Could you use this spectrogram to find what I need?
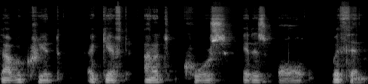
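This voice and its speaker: A man speaks with a Northern Irish accent. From Northern Ireland, Belfast. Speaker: life coach. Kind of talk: interview.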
